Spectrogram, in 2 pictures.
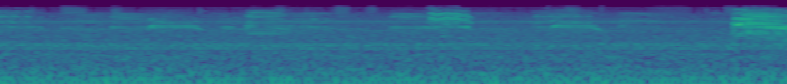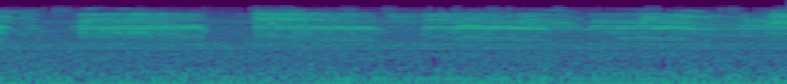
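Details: Royal albatross at the Taiaroa Head colony near Dunedin, New Zealand, recorded by a live nest camera while a mother feeds her chick; bursts of harsh, braying calls with stacked harmonics, loudest around six to eight seconds, over constant low wind rumble.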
